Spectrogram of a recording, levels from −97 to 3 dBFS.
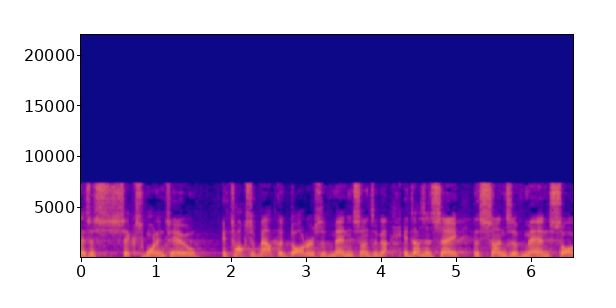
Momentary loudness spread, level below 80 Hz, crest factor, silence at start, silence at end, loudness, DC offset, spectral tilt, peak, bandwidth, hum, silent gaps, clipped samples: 4 LU; -66 dBFS; 16 dB; 0 s; 0 s; -31 LUFS; under 0.1%; -4 dB/octave; -16 dBFS; 7.8 kHz; none; none; under 0.1%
